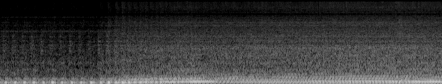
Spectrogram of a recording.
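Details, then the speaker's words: 2017 Polaris Ranger 570 EFI, now idling around 1,200 rpm after rough-idle troubleshooting; lumpy putter at idle, then revving with beats dropping out under throttle; owner suspects spark plug; misfire. "Now we've got an issue with it just missing. So I'm going to see my rev up. See if it'll show you that."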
